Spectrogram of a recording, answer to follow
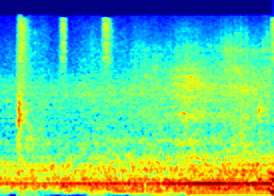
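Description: Elevator car travelling: a steady mechanical hum with a rush of air that swells near the end.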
